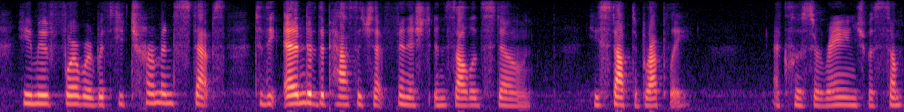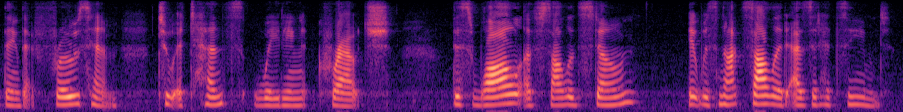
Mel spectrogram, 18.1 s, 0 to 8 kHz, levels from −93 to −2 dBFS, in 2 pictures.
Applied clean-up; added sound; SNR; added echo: none; none; none; none.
